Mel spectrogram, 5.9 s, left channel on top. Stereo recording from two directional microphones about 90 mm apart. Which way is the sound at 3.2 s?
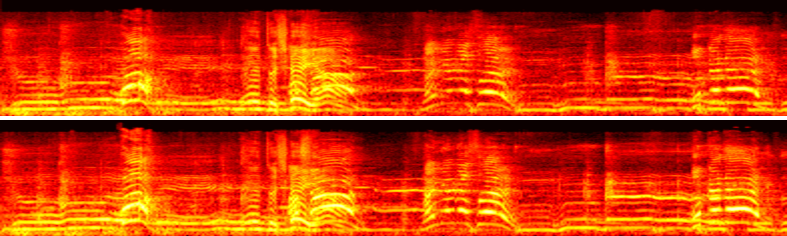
35° right (ahead or behind).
